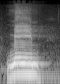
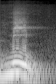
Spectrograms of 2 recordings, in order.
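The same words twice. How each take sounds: First: The word is said without an 'ee' vowel. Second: The word is said like 'meem', with an 'ee' vowel. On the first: The speaker calls it wrong. "or meme" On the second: The speaker calls it right. "The right pronunciation is a meme"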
